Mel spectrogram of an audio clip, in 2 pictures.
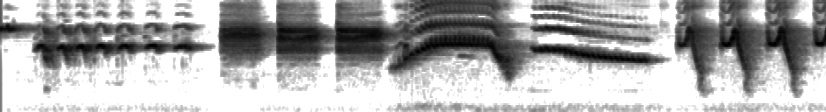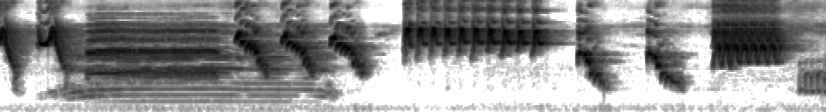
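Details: Black-winged starling song played as a lure to draw a reply from a quiet bird, full of varied phrases: rapid chattering trills, arched whistles, a long harsh buzzy note, steep down-slurred calls and high ringing bursts, nearly continuous.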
